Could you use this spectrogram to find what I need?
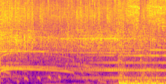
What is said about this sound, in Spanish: Lo que los artistas se llevan para su casa, no siempre el dinero, el aplauso del público. Por favor, apláudanle.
